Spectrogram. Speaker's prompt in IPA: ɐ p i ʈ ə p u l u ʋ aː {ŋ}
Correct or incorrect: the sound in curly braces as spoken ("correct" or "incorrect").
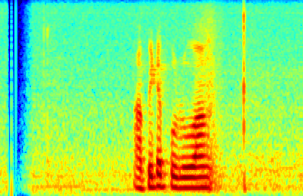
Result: correct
